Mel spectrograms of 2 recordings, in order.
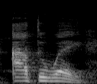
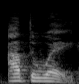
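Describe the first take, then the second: No difference in how they are said.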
